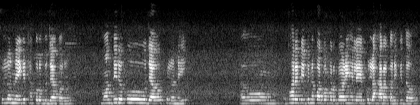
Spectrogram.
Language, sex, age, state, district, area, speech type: Odia, female, 30-45, Odisha, Kendrapara, urban, spontaneous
